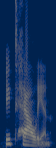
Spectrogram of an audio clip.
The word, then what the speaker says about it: Italian: to Italy good job Italian the syllable after the letter T is stressed we pronounce the letter t as T Italian I don't speak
